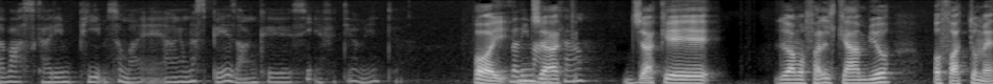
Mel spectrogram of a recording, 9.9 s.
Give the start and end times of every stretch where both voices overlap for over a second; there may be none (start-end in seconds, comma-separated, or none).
none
